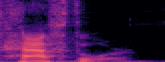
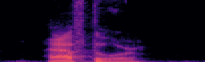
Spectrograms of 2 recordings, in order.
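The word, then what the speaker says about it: Hafþór: It's Half-Thor. – I'm sorry, it's what? – Half-Thor.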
